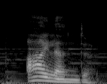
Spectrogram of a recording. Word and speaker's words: island: la prononciation un indice il y à une lettre muet quand j'ai encore souffre ça m'a donné ce soir les chiffres alors une île en anglais se dit island une île déserte à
